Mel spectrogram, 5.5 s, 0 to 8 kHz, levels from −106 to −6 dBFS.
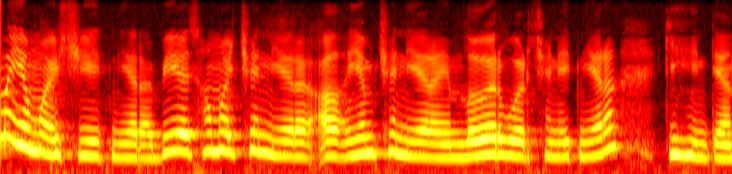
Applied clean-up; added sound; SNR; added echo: none; none; none; none.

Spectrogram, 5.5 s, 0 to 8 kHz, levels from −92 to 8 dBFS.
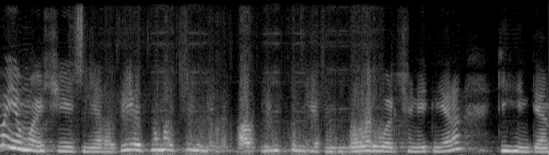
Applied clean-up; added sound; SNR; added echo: neural separator model SepFormer DNS4.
